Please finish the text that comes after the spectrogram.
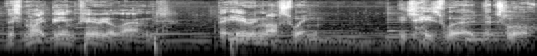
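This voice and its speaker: A middle-aged fantasy rebel leader for a video game. His voice is extremely low and thick with gravel, rising and falling freely as he teases and commands with easy, wry authority. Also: lively intonation, music in the background, full character voice. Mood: confident. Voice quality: gravelly, deep. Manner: wry, teasing, unhurried authority. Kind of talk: video game cutscene acting.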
